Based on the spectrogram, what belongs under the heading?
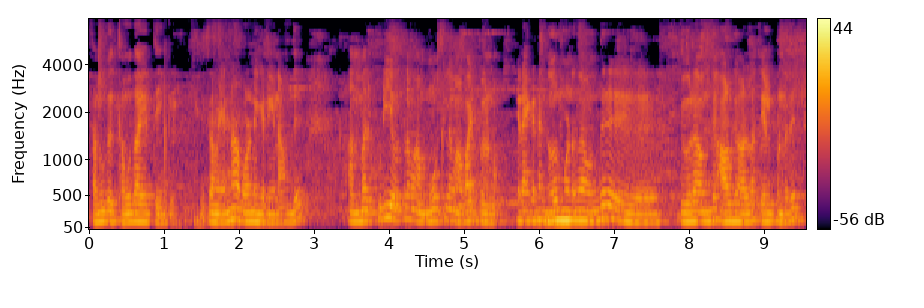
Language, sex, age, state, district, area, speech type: Tamil, male, 30-45, Tamil Nadu, Nagapattinam, rural, spontaneous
